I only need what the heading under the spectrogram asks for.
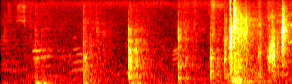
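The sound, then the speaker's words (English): Heavy thudding footsteps as a young boy stomps to the door, a few loud, uneven thumps spaced roughly half a second apart over a low background. “The young boy stomps to the door.”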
